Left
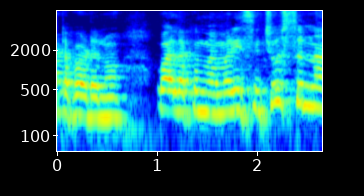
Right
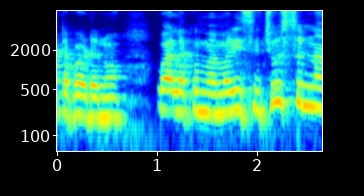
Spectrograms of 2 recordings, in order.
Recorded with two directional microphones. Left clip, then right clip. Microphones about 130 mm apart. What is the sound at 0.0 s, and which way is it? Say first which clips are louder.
A woman's voice: right 2 dB; 45° right (ahead or behind).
